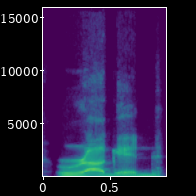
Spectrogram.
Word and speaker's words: rugged: montañero, you know, like rugged, fuerte, robusto, you know, duro, accidentado, rugged. Es R-U-G-G-E-D, pero no es rugged, es rugged. Se pronuncia esa E, ¿ok?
